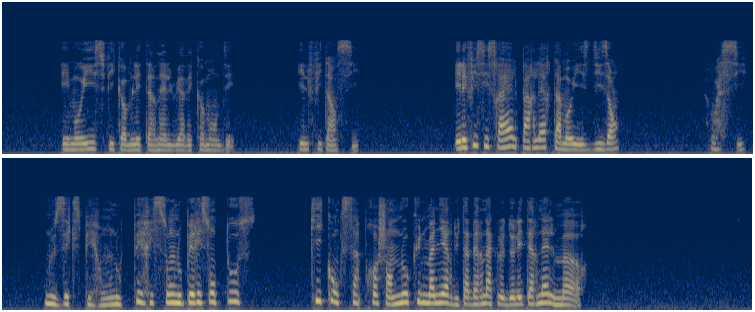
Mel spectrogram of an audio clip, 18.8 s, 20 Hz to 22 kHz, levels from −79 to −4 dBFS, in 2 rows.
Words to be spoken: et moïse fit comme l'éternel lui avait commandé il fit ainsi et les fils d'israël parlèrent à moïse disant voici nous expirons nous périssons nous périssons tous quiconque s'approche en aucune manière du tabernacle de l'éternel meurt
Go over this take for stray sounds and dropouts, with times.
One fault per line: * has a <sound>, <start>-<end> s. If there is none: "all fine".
all fine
